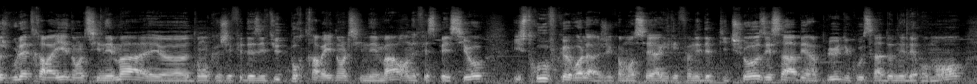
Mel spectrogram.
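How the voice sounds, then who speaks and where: Against noticeable background noise, a man with a fairly low pitch speaks at a fairly quick pace with hardly any pauses and ordinary pitch variation. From Belgium. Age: 30s. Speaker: novelist and film critic. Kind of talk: interview. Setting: film festival. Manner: hesitant, many fillers.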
